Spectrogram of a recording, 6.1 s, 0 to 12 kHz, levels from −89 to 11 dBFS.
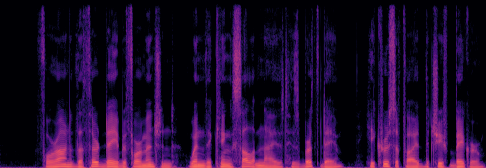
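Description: Speech recording; no technical faults are audible anywhere in the clip.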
